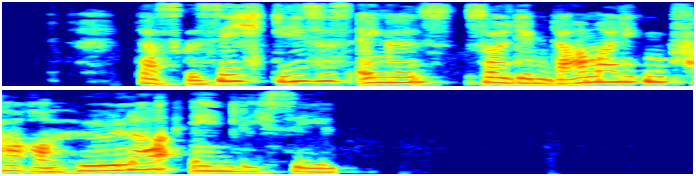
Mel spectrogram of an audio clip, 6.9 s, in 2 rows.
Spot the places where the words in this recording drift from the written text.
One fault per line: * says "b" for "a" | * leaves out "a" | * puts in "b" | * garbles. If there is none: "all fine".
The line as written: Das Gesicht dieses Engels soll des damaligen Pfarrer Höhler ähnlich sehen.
* says "dem" for "des"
